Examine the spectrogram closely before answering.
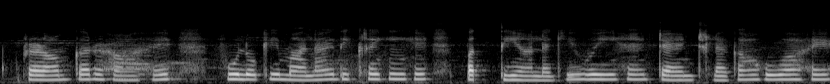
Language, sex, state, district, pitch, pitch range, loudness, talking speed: Hindi, female, Maharashtra, Nagpur, 230 Hz, 210-235 Hz, -22 LUFS, 130 wpm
